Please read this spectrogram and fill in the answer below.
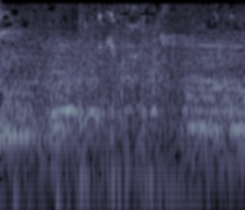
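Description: Game sound from a basketball gym: a steady crowd murmur with a basketball bouncing on the hardwood court, and short curving squeaks, typical of sneakers on the floor, about half a second to a second in.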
